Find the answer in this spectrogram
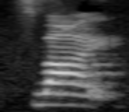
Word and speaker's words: zwei: So one thing you have to remember, whenever EI is written together in a word, the pronunciation will always be of I, the English I. That's why you say, I'm saying eins, not eins, zwei, drei, again.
